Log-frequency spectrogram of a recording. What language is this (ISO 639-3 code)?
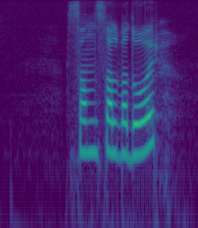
nor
